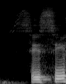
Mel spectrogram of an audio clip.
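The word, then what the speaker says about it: tsetse: और ये जो डिजीज होती है ये भी एक मक्खी के द्वारा फैलती है जिसका नाम है सीसी मक्खी। टी साइलेंट रहते हैं इसके नाम में, सीसी फ्लाई।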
